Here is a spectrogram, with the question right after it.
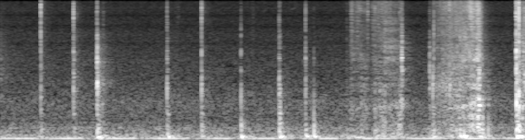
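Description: A long red fingernail taps and scratches on an old, weathered wooden trunk studded with metal rivets. Twelve sharp, dry taps ring out with quick decay over a low hum, and bright, hissy scratching sweeps across the wood toward the end.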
